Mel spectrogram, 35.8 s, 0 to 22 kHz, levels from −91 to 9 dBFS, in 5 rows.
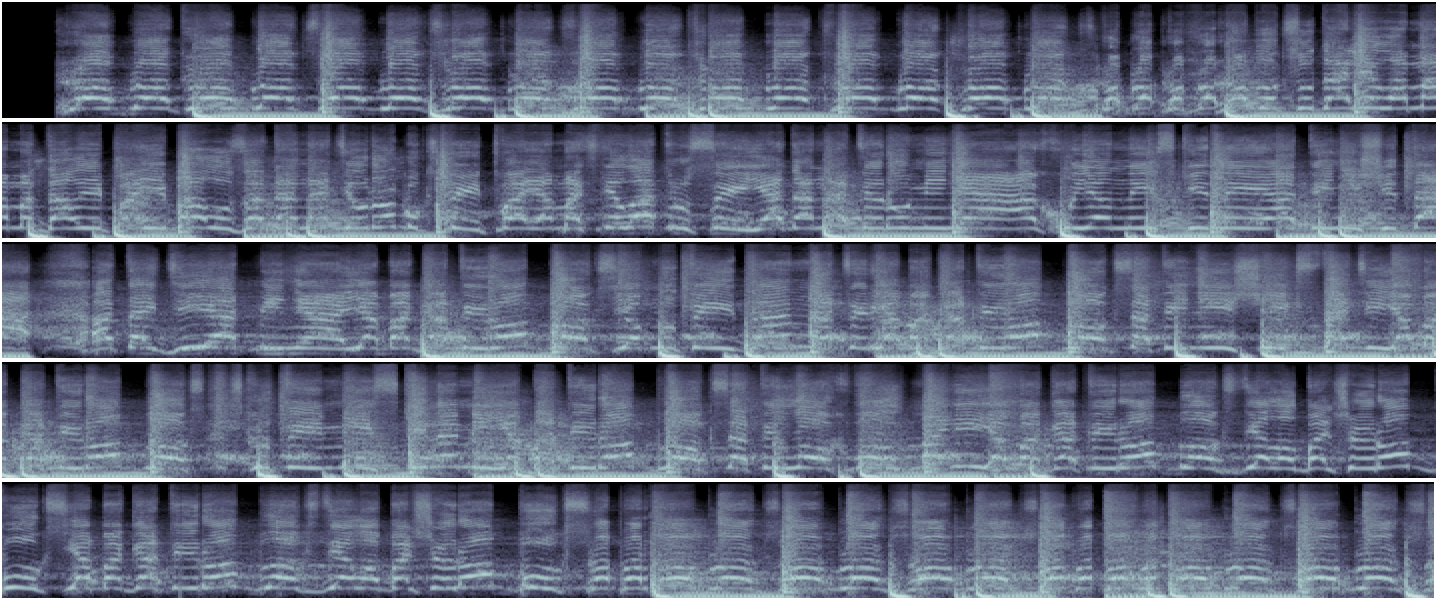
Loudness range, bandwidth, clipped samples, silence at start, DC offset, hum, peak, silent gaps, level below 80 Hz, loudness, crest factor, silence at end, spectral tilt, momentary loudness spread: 2 LU; over 20 kHz; under 0.1%; 0.25 s; under 0.1%; none; -4 dBFS; none; -20 dBFS; -17 LUFS; 12 dB; 0 s; -4.5 dB/octave; 5 LU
